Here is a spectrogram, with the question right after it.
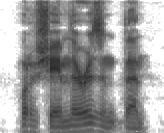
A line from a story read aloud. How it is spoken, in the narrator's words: Azula replied, equally dryly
